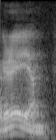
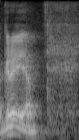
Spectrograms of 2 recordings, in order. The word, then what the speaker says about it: Graham: Angus Charles Graham, se pronuncia Graham, que la H no se pronuncia, Graham.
